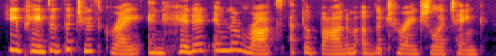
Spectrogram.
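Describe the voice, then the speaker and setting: Female storyteller, high voice, expressive picture-book read-aloud for young children. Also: normal speed.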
